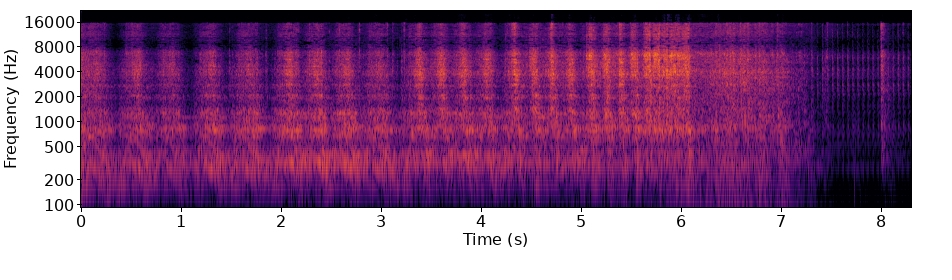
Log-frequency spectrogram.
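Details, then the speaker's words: 1988 Tennant 255 Series II sweeper after a fuel-line replacement, cranked with choke and starting fluid: the starter labours at about three strokes a second, slowing and dying out. The long-dead battery lacks the power to start it. "the problem is there's not enough battery power and the battery's been so dead for a long time uh it doesn't have the craft to do it"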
